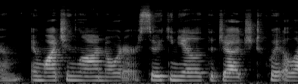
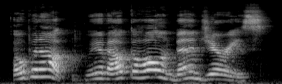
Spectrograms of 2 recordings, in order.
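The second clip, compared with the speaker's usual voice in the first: booming, very loud, high holler; 5 semitones higher, 11 dB louder than usual. A visitor banging on the door calls to those inside, hollering. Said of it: "Tony hollers".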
